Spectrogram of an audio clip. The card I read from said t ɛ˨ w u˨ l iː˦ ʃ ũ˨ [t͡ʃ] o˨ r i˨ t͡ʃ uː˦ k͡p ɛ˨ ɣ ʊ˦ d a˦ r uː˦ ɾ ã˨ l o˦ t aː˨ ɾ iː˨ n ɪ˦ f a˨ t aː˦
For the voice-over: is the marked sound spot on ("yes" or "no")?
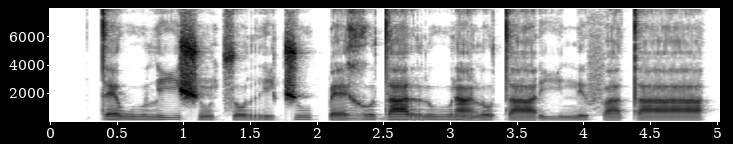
no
